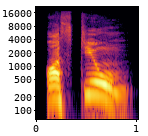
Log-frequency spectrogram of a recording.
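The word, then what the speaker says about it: costume: And that is कॉस्ट्यूम। है ना? यहां पे ट ही उच्चारण होगा। च नहीं होगा।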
